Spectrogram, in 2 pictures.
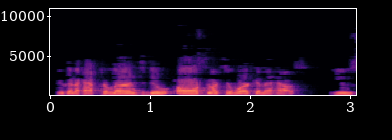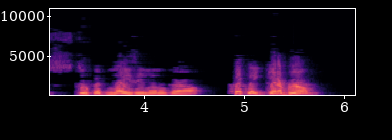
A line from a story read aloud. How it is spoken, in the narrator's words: the witch got very angry and started shouting at her and said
